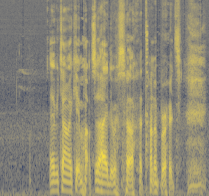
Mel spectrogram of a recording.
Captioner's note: laughing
